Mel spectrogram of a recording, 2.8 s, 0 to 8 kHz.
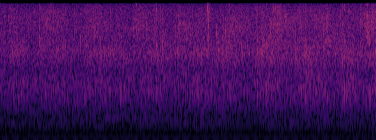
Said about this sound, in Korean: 7개 분원의 분원장님들과 우리 대륙 회장님들을 비롯한 전 세계의 모든 식구님들께도 감사의 응원의 박수를 부탁드리겠습니다.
